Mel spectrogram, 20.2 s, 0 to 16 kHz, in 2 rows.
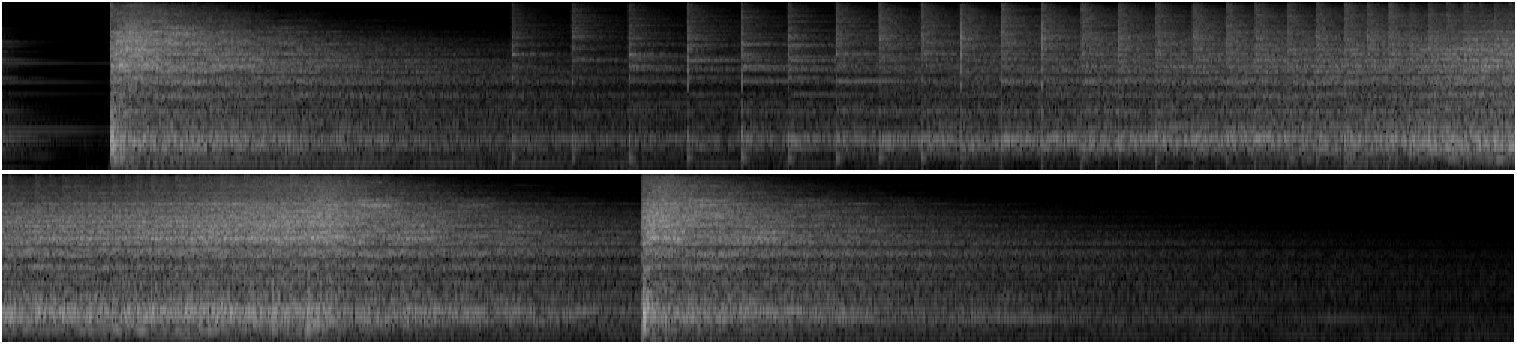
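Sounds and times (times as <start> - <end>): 
18 inch brilliant mellow crash cymbal: 0.7 - 19.5.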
